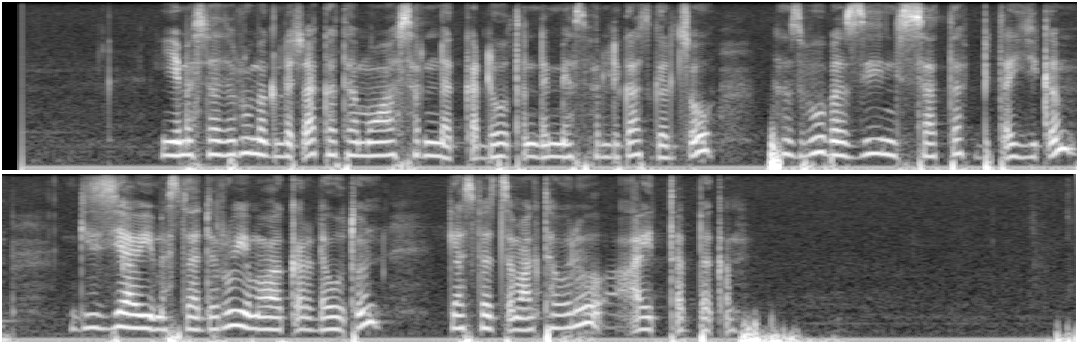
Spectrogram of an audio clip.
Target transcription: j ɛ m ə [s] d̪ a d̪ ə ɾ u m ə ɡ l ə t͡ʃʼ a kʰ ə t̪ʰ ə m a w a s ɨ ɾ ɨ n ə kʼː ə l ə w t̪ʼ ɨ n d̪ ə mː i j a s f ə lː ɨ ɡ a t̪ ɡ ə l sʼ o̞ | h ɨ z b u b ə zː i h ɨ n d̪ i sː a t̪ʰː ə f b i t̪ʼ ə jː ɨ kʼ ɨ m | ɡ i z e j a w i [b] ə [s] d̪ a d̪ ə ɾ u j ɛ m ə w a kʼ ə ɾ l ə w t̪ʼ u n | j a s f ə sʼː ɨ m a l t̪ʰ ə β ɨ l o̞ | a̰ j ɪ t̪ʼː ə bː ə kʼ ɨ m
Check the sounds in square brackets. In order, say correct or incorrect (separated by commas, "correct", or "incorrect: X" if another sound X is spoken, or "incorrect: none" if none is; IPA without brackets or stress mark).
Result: correct, incorrect: m, correct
